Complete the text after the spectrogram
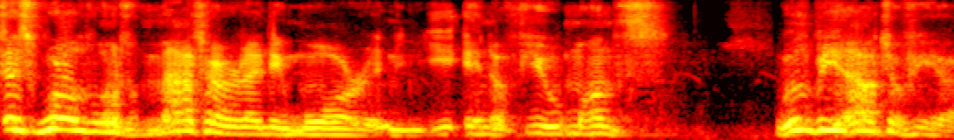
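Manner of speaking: high-pitched, furious, angry shouting. Narrating a large dragonborn hitting the table at someone, yelling. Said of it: "yelling at".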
